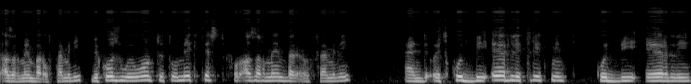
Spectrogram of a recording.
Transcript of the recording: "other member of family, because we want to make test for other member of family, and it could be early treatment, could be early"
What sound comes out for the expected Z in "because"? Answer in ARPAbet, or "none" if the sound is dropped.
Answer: Z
